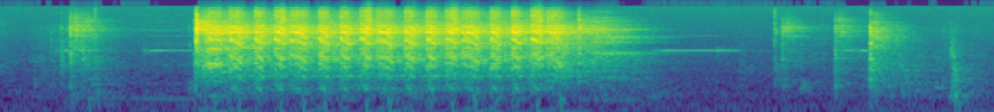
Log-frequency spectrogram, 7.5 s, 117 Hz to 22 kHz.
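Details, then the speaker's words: Rebuilt Honda Accord (CD5) turbo engine, distributor unplugged, oil feed line in a bottle: steady starter churn about three turns a second, no firing; normal cranking to prime oil before first start. "I'm gonna go ahead and crank it over just so that we can get some oil flowing and we don't want to start to be dry"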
